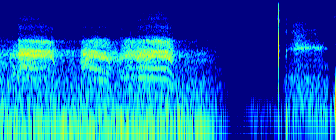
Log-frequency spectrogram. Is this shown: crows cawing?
yes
